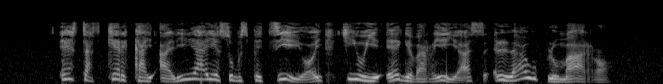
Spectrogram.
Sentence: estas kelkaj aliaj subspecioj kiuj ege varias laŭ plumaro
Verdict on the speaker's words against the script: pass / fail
pass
